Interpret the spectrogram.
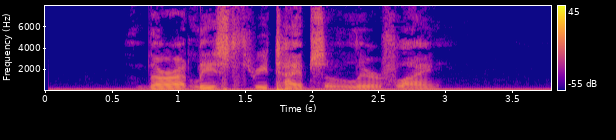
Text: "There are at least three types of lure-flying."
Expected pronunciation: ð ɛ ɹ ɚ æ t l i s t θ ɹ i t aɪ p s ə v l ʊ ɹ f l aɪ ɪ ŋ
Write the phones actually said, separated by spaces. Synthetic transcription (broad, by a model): ð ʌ ɹ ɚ t l i s t θ ɹ i t aɪ p s ə v l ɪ ɹ f l aɪ ɪ ŋ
